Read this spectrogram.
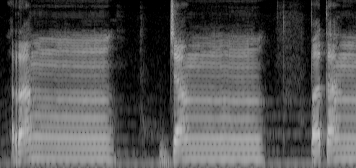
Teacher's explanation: اس کا آسان طریقہ یہ ہے کہ زبان نہ اوپر تالو سے لگے نہ نیچے دانتوں سے، بلکہ زبان درمیان میں معلق ہو اور آواز ناک میں آئے، آواز ناک کے خیشوم سے نکلے۔ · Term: اخفا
